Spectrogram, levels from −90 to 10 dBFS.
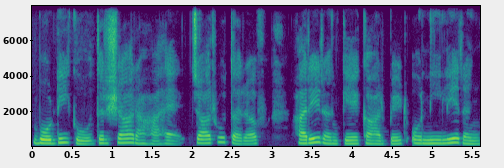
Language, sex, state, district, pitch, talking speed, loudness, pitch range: Hindi, female, Chhattisgarh, Korba, 195 Hz, 150 wpm, -16 LUFS, 180-215 Hz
